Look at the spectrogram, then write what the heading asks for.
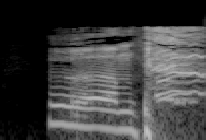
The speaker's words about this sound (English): Does the yawn say something more than we think?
